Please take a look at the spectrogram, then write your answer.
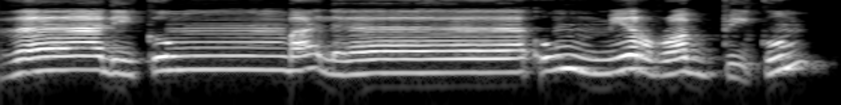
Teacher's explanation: میم ساکن کے بعد با، تو یہ ہوگا اخفاء شفوی، یہاں پہ غنہ کریں گے۔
